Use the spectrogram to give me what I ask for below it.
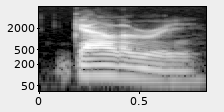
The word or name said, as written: gallery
